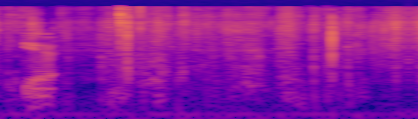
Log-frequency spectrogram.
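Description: A squishy mailed package's wrapping crinkling and tearing in faint, scattered crackles and clicks as it is worked open by hand.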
